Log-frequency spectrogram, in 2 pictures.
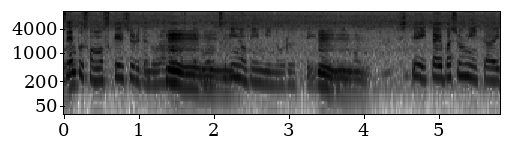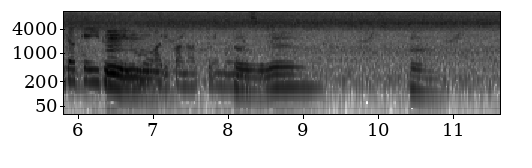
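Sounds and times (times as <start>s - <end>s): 
speech: 0.0s - 9.1s, 10.4s - 10.8s
many kinds of cicadas singing: 0.0s - 11.6s
person murmuring: 1.4s - 2.4s, 3.4s - 4.1s, 6.4s - 7.3s, 8.1s - 9.2s, 10.4s - 10.8s.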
